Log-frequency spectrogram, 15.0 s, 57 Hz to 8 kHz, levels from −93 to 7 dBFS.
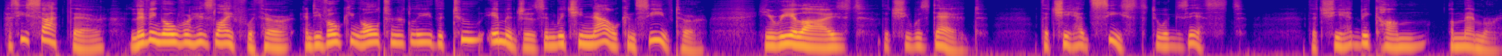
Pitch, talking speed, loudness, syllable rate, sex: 155 Hz, 160 wpm, -19 LUFS, 4.9 syllables/s, male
